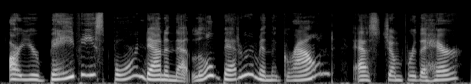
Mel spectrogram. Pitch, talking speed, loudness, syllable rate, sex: 250 Hz, 205 wpm, -19 LUFS, 5.7 syllables/s, female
